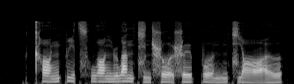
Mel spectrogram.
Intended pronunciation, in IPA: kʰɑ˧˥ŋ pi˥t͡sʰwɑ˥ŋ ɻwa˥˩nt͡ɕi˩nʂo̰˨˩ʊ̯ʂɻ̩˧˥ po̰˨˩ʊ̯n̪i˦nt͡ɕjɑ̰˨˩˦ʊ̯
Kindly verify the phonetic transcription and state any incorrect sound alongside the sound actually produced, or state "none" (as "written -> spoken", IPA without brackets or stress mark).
none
